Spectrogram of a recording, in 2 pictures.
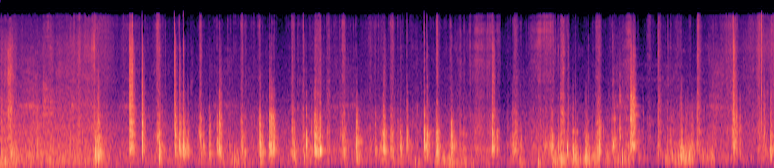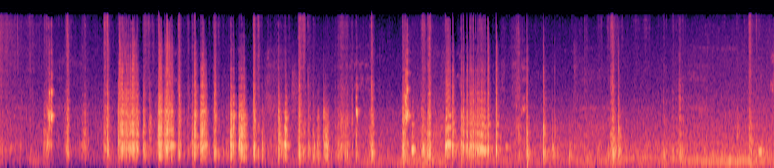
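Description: Hand tin snips cutting through thin aluminum sheet: a long run of sharp snips at an irregular pace, loudest in two stretches in the second half.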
